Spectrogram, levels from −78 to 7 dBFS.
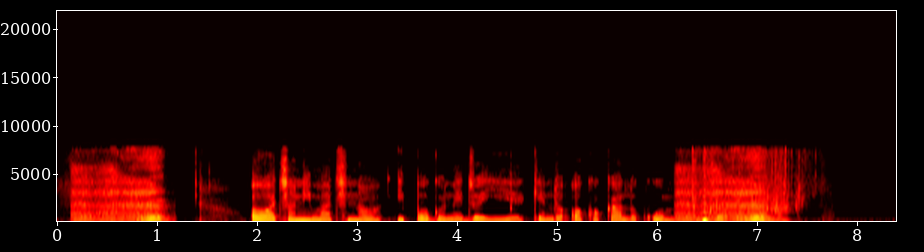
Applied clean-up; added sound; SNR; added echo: none; Breathing + Water / Splash, splatter; -4 dB; none.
